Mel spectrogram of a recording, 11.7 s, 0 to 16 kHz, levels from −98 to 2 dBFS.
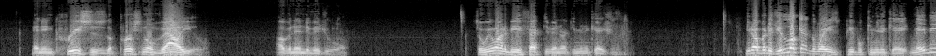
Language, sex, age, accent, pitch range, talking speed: English, male, 60-79, American, 110-150 Hz, 150 wpm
